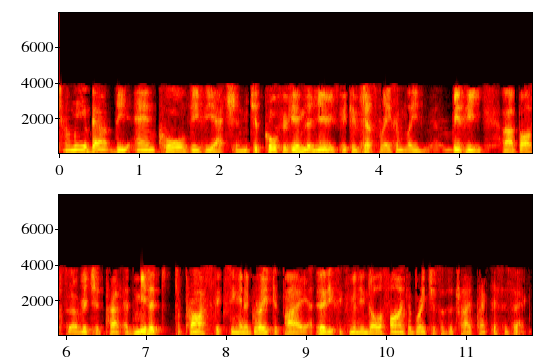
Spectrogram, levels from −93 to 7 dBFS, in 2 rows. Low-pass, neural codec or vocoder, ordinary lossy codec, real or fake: 7.2 kHz; codec, 44.1 kHz, 2.6 kbps, SNAC; AAC, 16 kbps; fake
